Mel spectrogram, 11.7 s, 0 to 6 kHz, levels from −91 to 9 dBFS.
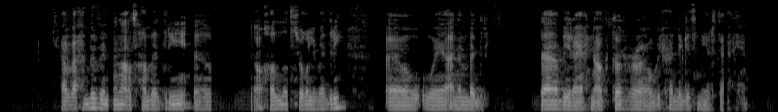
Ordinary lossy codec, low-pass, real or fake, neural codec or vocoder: MP3, 48 kbps; 5.4 kHz; fake; vocoder, 44.1 kHz, 128 mel bands every 512 samples, BigVGAN v2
